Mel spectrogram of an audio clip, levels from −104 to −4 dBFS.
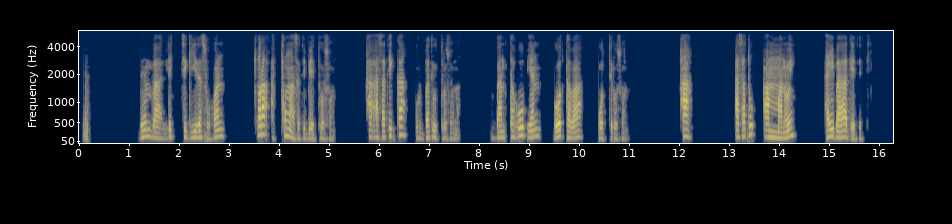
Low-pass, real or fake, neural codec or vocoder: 5.4 kHz; real; none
